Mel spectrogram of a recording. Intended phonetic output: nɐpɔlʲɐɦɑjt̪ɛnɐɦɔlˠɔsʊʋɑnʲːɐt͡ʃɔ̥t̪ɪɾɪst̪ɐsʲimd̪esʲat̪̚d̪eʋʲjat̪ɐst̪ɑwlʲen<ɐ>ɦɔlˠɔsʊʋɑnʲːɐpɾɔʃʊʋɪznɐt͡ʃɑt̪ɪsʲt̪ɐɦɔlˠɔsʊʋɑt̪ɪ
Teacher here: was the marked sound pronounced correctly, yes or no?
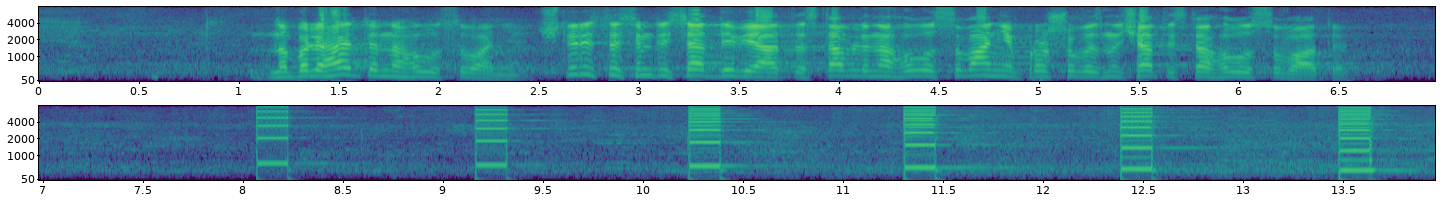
yes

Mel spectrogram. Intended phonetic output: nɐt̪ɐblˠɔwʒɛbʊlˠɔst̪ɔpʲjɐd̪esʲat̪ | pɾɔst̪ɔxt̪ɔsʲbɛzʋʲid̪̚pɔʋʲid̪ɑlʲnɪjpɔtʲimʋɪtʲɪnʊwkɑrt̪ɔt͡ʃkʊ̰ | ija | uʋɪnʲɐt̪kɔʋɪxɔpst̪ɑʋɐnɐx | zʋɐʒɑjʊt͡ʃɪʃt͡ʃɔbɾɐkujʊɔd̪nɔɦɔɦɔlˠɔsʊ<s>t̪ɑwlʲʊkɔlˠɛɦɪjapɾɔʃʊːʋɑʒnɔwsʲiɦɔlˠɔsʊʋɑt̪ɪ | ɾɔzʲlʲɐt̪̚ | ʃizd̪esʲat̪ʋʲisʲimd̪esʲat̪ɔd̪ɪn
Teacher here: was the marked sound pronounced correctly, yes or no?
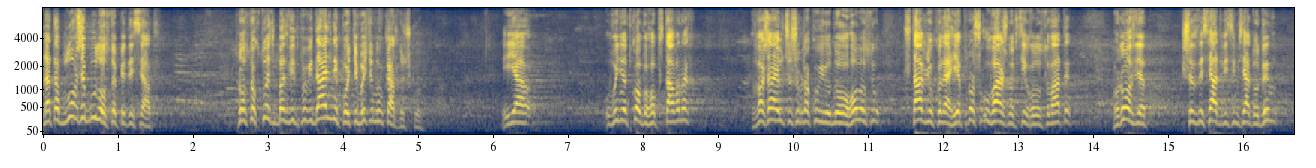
yes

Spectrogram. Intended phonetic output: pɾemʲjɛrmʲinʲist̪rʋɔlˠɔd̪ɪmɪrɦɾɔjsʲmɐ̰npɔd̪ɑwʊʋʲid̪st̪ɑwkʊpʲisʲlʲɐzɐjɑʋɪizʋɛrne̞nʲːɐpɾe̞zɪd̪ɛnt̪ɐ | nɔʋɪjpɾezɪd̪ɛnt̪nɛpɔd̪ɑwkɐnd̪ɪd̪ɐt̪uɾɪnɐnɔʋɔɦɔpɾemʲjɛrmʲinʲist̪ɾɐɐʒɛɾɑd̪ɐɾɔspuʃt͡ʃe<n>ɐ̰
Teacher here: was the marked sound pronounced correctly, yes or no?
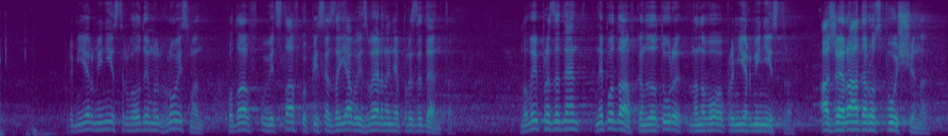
yes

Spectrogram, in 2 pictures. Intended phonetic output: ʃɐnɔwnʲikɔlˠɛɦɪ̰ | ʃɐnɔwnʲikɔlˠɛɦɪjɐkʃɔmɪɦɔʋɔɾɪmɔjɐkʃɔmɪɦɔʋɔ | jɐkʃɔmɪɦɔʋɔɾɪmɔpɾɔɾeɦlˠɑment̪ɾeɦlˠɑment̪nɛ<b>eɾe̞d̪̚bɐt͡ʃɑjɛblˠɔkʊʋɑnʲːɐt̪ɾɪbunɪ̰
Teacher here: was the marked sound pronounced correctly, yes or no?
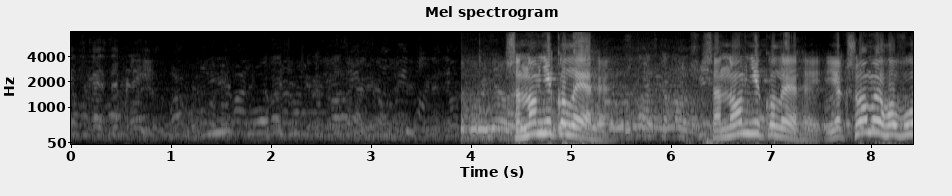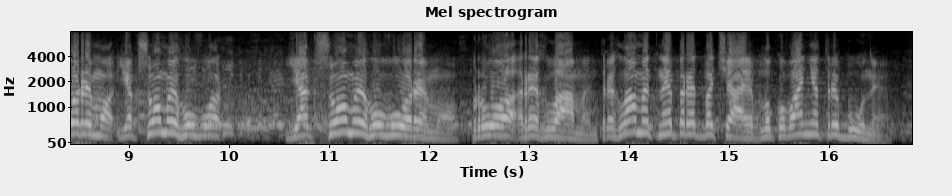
no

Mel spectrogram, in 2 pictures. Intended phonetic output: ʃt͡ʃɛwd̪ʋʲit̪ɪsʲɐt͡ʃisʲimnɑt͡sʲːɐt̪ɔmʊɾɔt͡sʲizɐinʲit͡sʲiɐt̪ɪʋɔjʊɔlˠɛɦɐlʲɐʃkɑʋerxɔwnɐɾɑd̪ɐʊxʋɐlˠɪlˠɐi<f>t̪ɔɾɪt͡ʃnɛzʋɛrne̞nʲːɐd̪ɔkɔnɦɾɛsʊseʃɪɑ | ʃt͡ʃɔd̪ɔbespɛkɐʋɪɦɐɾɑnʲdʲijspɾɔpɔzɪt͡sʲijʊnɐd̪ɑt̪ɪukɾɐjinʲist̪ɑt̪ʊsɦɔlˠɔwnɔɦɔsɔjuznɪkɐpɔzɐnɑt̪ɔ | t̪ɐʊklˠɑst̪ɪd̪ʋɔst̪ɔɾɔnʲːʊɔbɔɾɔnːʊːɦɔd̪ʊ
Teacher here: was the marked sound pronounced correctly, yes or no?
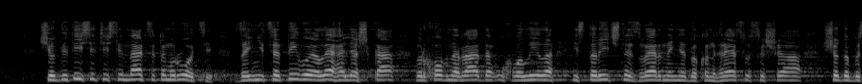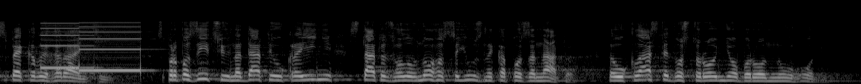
no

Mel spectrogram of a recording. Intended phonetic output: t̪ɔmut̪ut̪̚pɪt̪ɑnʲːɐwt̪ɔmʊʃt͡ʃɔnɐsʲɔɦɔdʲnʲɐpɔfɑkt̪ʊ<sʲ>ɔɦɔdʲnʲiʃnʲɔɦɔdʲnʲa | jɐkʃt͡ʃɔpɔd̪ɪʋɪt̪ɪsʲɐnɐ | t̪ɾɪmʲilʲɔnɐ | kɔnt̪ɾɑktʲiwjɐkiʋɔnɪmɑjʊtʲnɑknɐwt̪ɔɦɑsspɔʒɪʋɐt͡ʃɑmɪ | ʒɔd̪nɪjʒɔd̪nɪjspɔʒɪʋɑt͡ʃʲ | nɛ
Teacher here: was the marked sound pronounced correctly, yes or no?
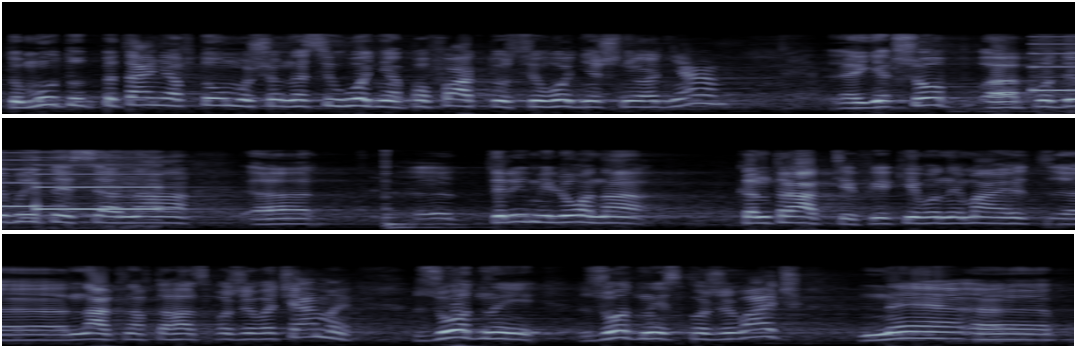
yes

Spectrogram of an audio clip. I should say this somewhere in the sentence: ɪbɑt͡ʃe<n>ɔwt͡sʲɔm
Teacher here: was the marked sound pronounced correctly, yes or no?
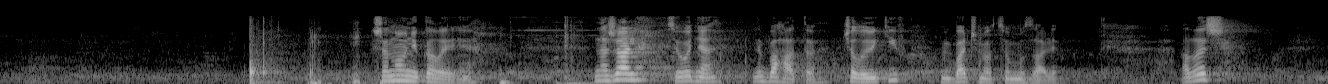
no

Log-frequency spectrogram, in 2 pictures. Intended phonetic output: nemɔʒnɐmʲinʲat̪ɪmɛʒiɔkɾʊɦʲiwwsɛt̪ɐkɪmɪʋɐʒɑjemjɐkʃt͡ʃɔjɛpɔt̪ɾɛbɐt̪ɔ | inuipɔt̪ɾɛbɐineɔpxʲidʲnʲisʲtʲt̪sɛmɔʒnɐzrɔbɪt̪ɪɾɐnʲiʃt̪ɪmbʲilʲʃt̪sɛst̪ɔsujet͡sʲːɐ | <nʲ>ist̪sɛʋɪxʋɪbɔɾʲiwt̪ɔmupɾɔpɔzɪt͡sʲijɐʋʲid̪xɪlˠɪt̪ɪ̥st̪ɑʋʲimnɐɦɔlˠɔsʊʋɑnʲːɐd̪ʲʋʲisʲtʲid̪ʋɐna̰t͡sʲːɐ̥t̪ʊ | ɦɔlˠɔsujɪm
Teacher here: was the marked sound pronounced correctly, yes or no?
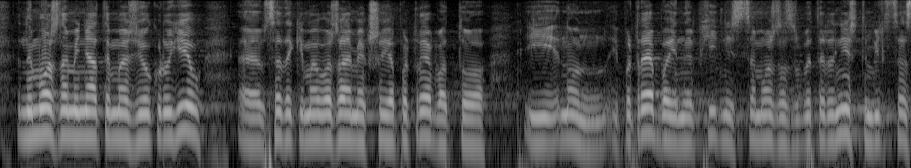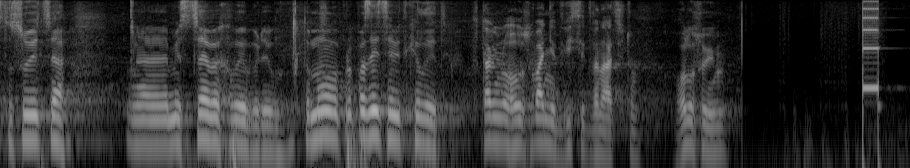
no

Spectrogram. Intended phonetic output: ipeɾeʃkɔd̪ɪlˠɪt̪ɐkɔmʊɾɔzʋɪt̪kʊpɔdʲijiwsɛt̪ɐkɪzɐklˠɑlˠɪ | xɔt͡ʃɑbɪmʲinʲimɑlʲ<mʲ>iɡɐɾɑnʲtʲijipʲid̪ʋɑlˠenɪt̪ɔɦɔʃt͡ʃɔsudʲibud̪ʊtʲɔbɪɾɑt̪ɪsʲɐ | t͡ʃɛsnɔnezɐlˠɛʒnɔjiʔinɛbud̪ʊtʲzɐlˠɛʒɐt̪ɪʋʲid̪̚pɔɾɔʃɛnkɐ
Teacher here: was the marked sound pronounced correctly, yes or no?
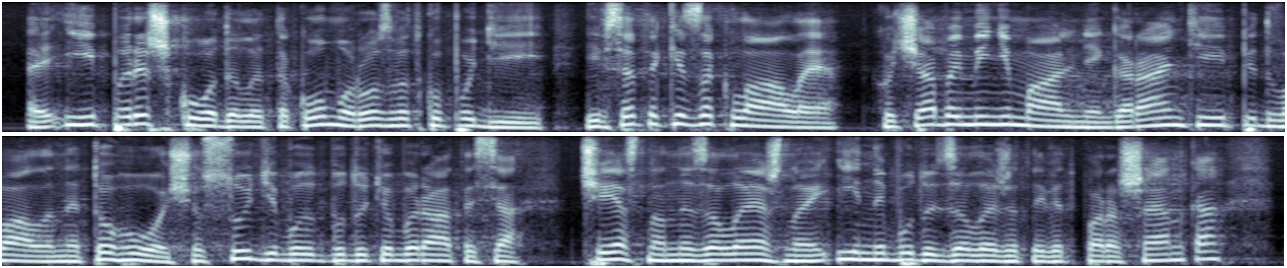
no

